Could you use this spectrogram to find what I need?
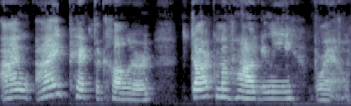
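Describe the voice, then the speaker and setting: With an American accent, a woman speaks in a fairly low voice with lively intonation. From US Northeast, Brooklyn, New York. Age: 50s. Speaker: beauty vlogger. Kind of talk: tutorial. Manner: casual, rambling with fillers.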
